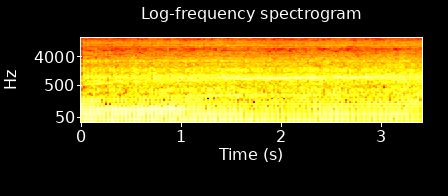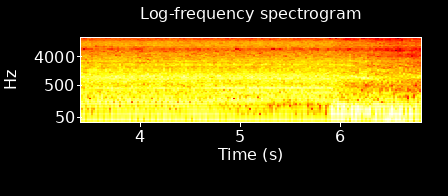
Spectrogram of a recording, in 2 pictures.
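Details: Carbureted Honda Beat scooter after replacing the snapped CVT drive belt (V-belt kit) and cleaning parts; engine runs smooth. Even, steady idle with a light belt-drive whir, no slapping or rattle; normal idle.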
